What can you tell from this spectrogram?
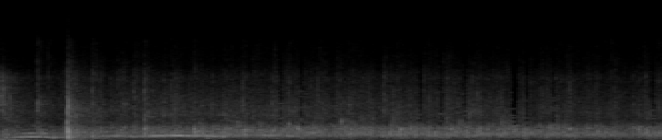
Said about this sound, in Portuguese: Tem alguém da Vinho Novo aqui nessa noite? Uma salva de palmas!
